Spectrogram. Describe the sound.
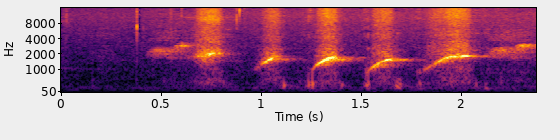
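Someone whistles a short run of about five chirpy, rising notes in quick succession, mimicking a bird's tweeting. The whistling is moderately loud, with no talking.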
